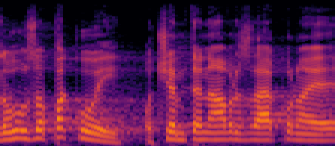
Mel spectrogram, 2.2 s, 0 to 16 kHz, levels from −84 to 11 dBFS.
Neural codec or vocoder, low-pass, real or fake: none; 14.4 kHz; real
